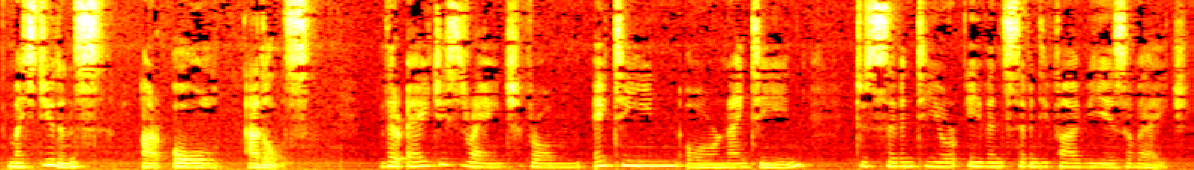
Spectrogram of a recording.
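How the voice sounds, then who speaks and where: A woman, an English teacher giving a clear, measured introduction of her class. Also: on the low side, dark tone, slight background noise, poor audio.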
